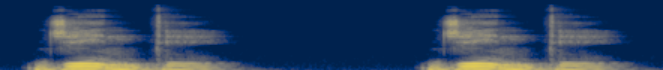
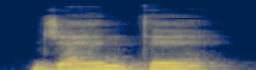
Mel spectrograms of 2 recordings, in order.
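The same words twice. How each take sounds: First: "Gente" with a closed E, génte; "Gente" the Milan way, closed E; Milanese closed e. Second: "Gente" with an open E, gènte, a bit higher; "Gente" standard open E; official open e. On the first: Showing viewers Milanese "Gente", closed E. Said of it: "come viene pronunciata a Milano". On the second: Showing viewers standard "Gente", open E. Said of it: "prima ti dico la pronuncia ufficiale". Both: Shown as a demonstration.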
